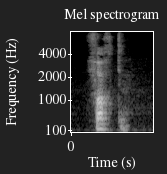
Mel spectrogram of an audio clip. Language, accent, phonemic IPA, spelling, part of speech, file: French, Canada, /fɔʁt/, fortes, adjective, LL-Q150 (fra)-fortes.wav
- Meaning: feminine plural of fort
